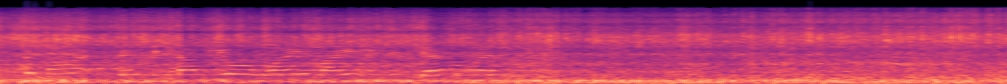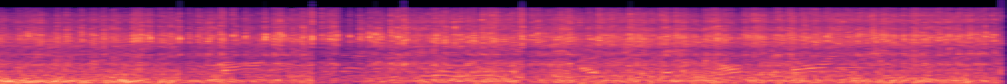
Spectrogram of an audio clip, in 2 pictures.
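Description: A field of Limited Sportsman speedway cars with their engines running steadily at low speed, rolling together in formation before the start, with a public-address commentator's voice over the top.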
